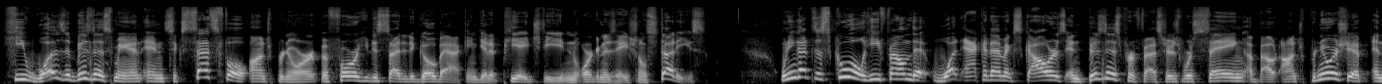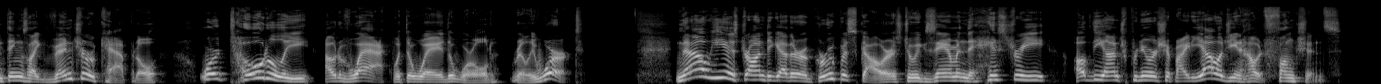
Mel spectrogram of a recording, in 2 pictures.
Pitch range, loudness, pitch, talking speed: 140-230 Hz, -23 LUFS, 185 Hz, 165 wpm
